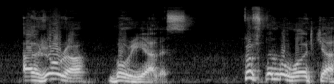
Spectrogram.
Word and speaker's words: borealis: साथ में होगा अरोरा बोरियालिस, अरोरा बोरियालिस, आपका प्रोनाउंसिएशन थोड़ा सा बेहतर होना चाहिए, ठीक है? तो ये हो गया बोरियालिस, बोरियालिस, यहाँ पे देखिए डबल ई है, टालना पड़ेगा, बोरियालिस Arora बोरियालिस Arora बोरियालिस।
